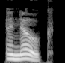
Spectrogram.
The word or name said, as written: inoke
